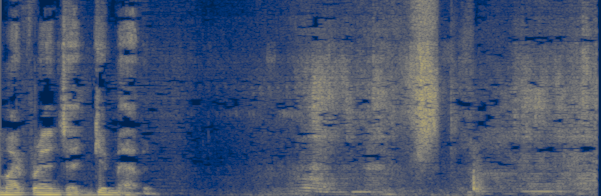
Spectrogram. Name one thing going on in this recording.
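An elderly man speaks calmly close to the microphone.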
